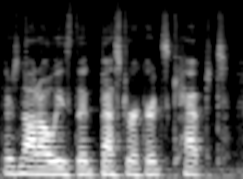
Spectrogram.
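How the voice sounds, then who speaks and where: A woman's voice: low-pitched, flat delivery, unhurried, fairly bright tone. A woman guest on a podcast, thinking aloud about old records and what might have happened. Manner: thoughtful, speculating aloud. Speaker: history tour guest. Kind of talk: casual podcast chat.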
